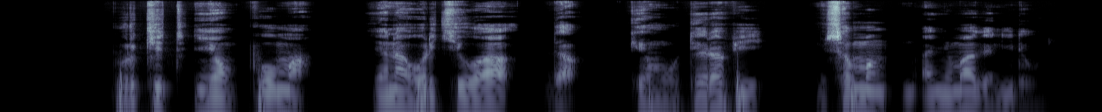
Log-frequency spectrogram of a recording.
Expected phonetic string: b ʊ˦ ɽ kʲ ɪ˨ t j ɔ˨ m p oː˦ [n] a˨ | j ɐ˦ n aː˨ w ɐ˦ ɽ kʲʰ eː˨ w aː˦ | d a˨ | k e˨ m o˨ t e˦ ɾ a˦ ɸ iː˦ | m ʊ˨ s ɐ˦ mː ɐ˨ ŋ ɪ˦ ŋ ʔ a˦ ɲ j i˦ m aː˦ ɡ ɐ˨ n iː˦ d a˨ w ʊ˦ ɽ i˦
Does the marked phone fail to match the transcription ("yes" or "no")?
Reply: yes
